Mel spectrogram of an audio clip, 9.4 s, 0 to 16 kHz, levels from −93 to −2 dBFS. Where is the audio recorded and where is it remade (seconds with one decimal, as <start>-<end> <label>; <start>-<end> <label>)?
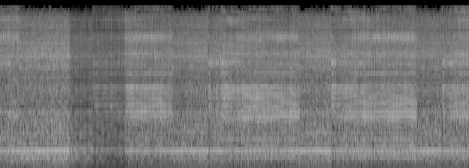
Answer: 0.0-1.4 recorded; 1.4-2.5 remade; 2.5-9.4 recorded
